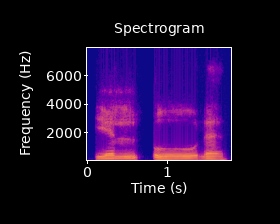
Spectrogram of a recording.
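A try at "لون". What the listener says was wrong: எல் ஊ sound வரக்கூடாது. ஊட sound வருது பிள்ளை. ஊ அல்ல வூ. வூ. வூ.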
